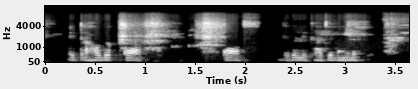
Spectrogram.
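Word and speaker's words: قاف: এটা হবে কফ, কফ, দেখো লেখা আছে বাংলাতে কফ। কাফ, ঠিক ওর মতো উচ্চারণটা হবে কাফ, এটা একটু অন্যরকম উচ্চারণ হবে কাফ, ঠিক ওই টাইপের দেখো উচ্চারণ আছে, এটা যেমন কফ হচ্ছে, এটা কি হবে?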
